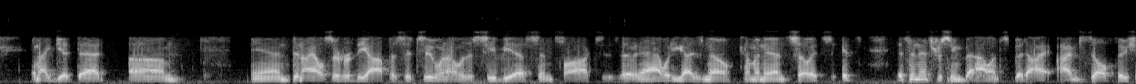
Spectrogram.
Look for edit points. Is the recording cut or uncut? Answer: cut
